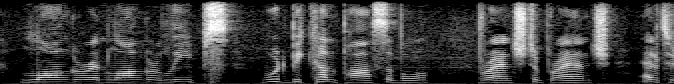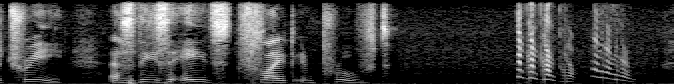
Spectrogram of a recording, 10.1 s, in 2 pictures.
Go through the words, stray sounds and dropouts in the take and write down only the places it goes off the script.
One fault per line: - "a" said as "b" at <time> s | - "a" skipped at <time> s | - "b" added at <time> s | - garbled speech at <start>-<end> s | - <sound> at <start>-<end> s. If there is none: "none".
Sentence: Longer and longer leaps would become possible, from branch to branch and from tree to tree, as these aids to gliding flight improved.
- "from" skipped at 3.2 s
- "from tree" skipped at 4.9 s
- "to gliding" skipped at 6.7 s
- chirp at 8.9-9.9 s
